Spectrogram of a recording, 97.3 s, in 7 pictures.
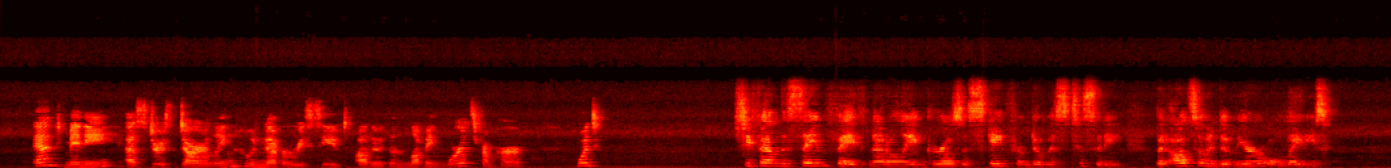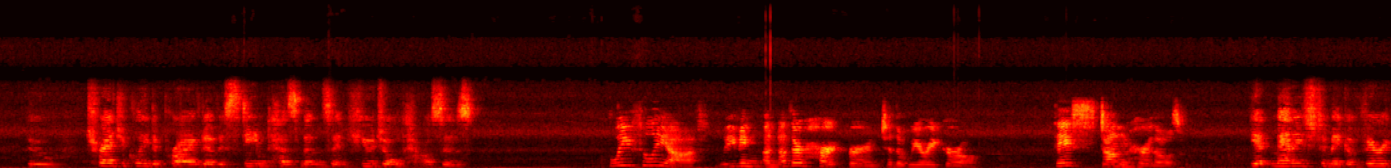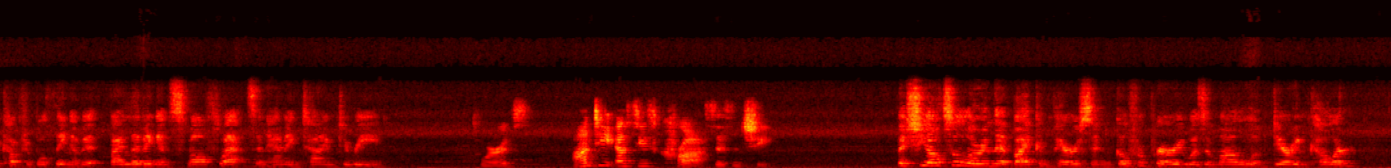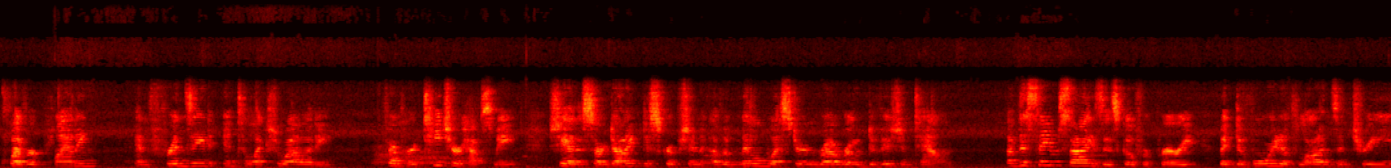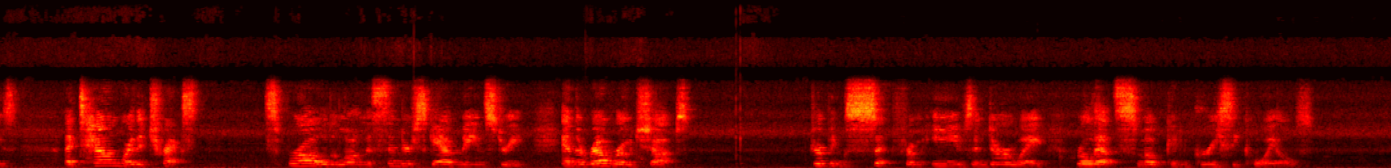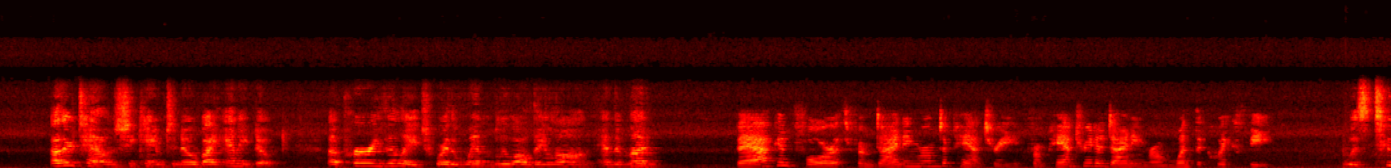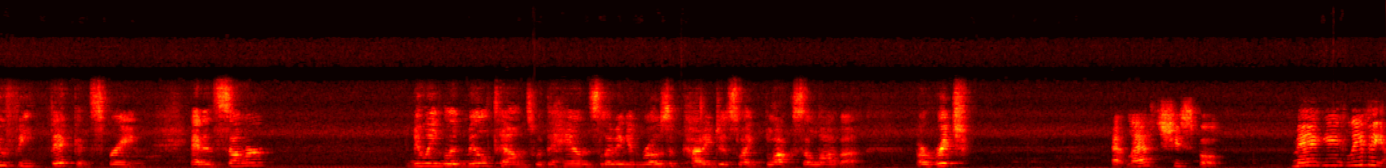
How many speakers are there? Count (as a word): two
